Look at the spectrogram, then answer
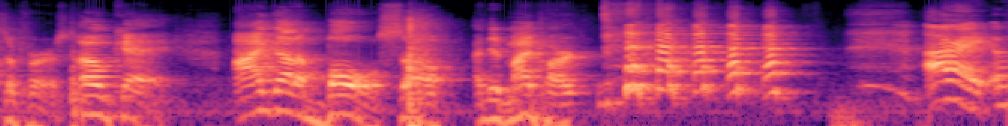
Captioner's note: laughing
